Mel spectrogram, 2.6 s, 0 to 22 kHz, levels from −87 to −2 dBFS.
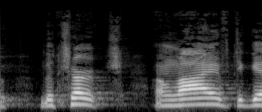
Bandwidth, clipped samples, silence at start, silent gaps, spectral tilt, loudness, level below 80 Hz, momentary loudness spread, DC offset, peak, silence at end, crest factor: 15 kHz; under 0.1%; 0 s; none; -6.5 dB/octave; -20 LUFS; -72 dBFS; 17 LU; under 0.1%; -4 dBFS; 0 s; 16 dB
